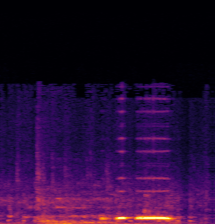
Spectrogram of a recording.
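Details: A male Spotted Dove at a breeding aviary in Ba Vì, Hanoi, gives two low, mellow coos, a short then a longer drawn-out note, on the nest urging the female to lay the next clutch; faint room noise.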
